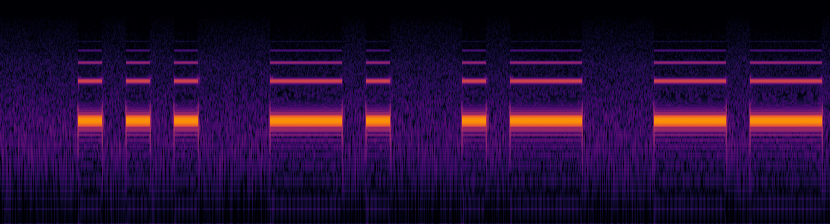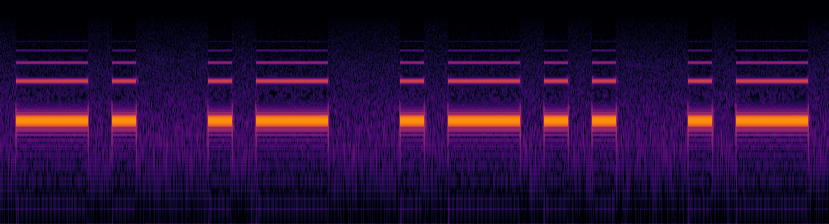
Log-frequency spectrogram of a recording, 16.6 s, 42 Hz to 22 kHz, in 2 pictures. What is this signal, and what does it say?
Morse code (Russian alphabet), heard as a keyed tone, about 5 wpm, 760 Hz. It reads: СНАЧАЛА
